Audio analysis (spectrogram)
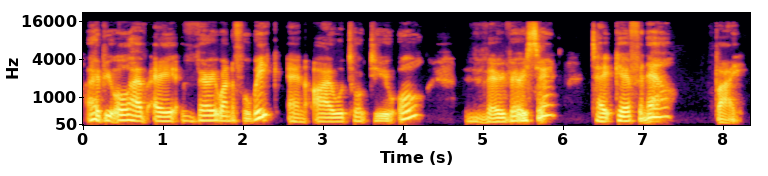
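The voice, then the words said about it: Strained, failing voice. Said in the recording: “My voice is about to die.”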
